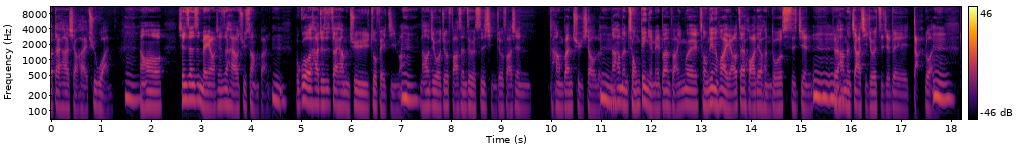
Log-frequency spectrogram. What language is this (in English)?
Chinese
